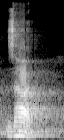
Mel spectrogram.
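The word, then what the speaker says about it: Tsar: इसको तसार नहीं बोलते, दिस द प्रोनाउंसिएशन है इसका जार, टी साइलेंट है।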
